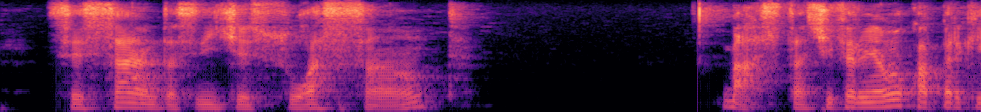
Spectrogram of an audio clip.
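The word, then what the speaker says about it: soixante: Caravan 50 si dice sencon 60 si dice suassant Basta ci fermiamo qua perché invece quelli del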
